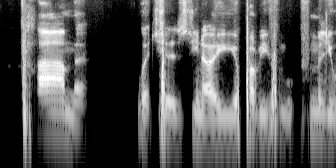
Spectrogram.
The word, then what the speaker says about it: karma: That's why I think it's really important for pronunciation, because I'm not talking about kamma, as the Thais use the word gum, or gamma, as often they would say in Pali, but the word is karma, which is, you're probably familiar with the Kama Sutra.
